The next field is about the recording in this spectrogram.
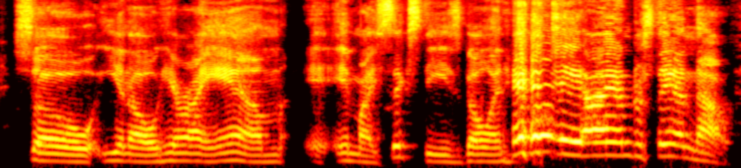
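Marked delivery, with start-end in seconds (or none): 3.8-5.5 high, loud mock eureka; mock excited realization. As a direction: sing out a late discovery. Mock eureka of sixties self.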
